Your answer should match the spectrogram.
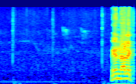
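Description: Near silence with a few faint bird chirps, then a man's voice starts loudly near the end.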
